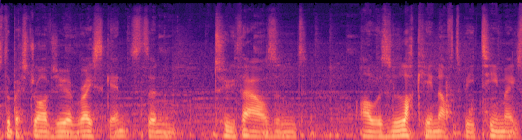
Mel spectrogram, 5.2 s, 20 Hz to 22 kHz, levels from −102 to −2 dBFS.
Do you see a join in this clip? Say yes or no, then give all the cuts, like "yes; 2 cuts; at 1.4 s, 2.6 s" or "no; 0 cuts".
no; 0 cuts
